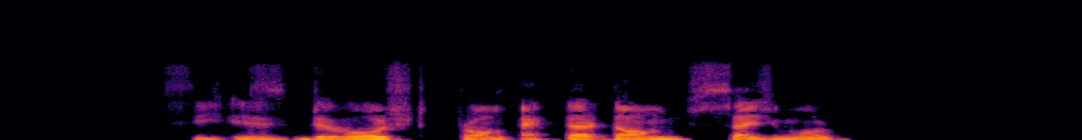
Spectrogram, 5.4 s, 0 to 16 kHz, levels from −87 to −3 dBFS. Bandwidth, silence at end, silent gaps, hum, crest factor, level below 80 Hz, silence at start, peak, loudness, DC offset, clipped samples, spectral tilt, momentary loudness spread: 8.4 kHz; 1.2 s; 2.14-2.28 s; none; 18 dB; -64 dBFS; 0.95 s; -8 dBFS; -26 LUFS; under 0.1%; under 0.1%; -7.5 dB/octave; 12 LU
